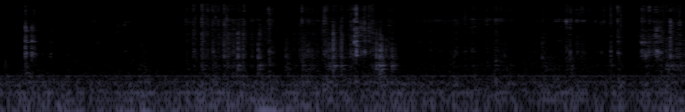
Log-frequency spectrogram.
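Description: A blade shaves and scrapes the embossed surface of a solid orange, palm-sized, star-shaped soap bar held in a hand, sending flakes falling off. Soft, dry, crisp scratching comes in dense, rapid bursts with bright, crackly edges over a faint low rumble. The sound stays quiet and close throughout.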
